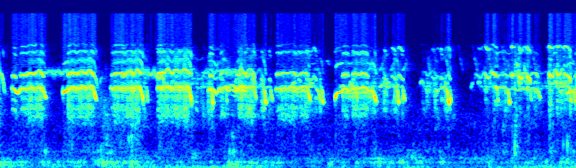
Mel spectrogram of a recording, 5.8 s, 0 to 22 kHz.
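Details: Feeding time on 26 June 2023 at Théding, where a common kestrel father brings food to his four 16-day-old young. Loud, rasping calls with bright overtones pulse about twice a second, some rising at their ends.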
